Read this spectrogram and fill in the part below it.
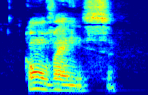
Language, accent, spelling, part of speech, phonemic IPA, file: French, Canada, convinsses, verb, /kɔ̃.vɛ̃s/, LL-Q150 (fra)-convinsses.wav
- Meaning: second-person singular imperfect subjunctive of convenir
